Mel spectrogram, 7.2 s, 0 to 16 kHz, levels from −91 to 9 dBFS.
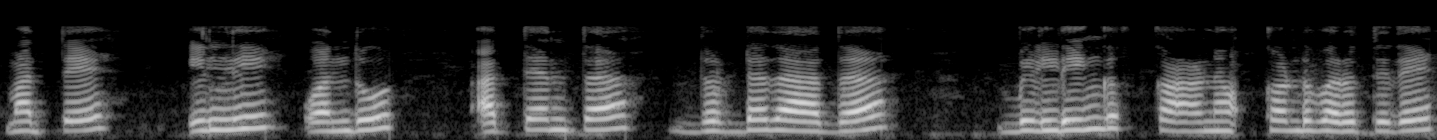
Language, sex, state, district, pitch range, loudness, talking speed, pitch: Kannada, female, Karnataka, Bidar, 245-285 Hz, -17 LUFS, 65 wpm, 260 Hz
